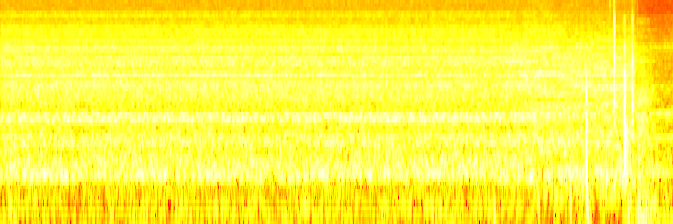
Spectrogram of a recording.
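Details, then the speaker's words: Worcester boiler after fan replacement, following condensate blockage that backed water into heat exchanger and fan: steady, even fan whirr with no rubbing or bearing rumble, a few brief clicks near the end; new fan running normally. "So put a new fan in, that's all running well. As you just saw, I turned it down because it got too noisy, but we'll turn it on and turn it back up."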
